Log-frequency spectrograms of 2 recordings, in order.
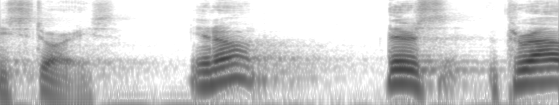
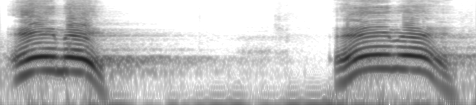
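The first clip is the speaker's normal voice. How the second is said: high, loud desperate calls of a name; panicked father shouting across a store; frantic shouting; 11 dB louder than usual. Retold or imitated. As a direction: call out for a lost child in panic. Frantic father calling lost daughter.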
